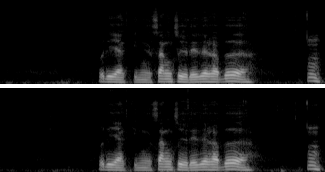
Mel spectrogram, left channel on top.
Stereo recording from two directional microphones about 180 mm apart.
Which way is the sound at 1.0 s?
20° left (ahead or behind).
